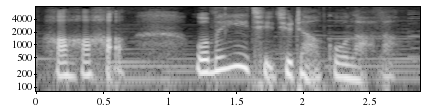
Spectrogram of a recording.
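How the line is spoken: Crowd laughing loudly. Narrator (Chinese): 大家轰然大笑说

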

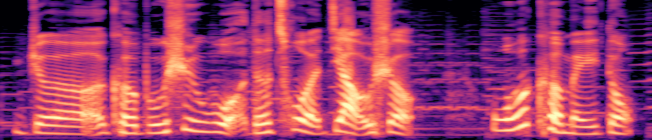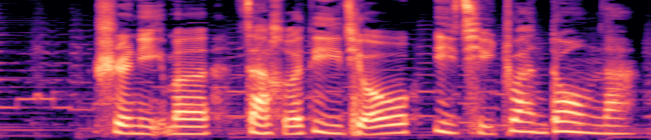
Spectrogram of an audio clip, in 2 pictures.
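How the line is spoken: Laughing. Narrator (Chinese): 太阳先生笑着回答

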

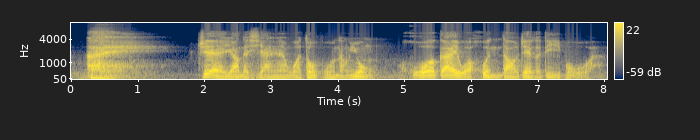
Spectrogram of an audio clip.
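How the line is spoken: Long sigh. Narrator (Chinese): 一姑不由得长叹一声

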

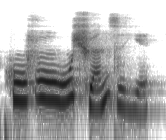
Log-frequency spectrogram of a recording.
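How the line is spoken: Sighing. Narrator (Chinese): 先主叹之，叹曰

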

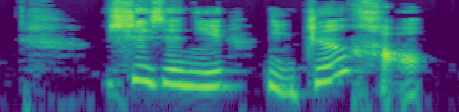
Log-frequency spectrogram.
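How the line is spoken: Smiling. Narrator (Chinese): 他笑着对乡下老鼠说

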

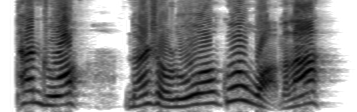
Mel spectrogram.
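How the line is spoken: Shouting. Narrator (Chinese): 杨永乐大叫

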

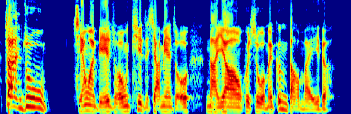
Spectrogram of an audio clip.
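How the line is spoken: Loud shout. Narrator (Chinese): 小胖墩儿高声喊道

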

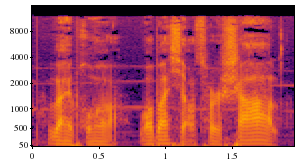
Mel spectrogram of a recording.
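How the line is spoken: Flat, indifferent. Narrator (Chinese): 小丽淡淡的说

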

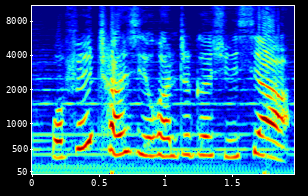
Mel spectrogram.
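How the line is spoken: Hurried. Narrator (Chinese): 又急忙加上一句

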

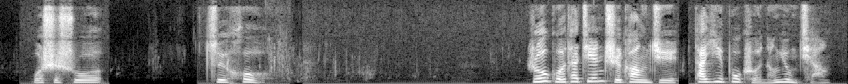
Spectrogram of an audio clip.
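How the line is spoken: Low voice after cough. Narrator (Chinese): 掩饰性的轻咳两声，他又低声问

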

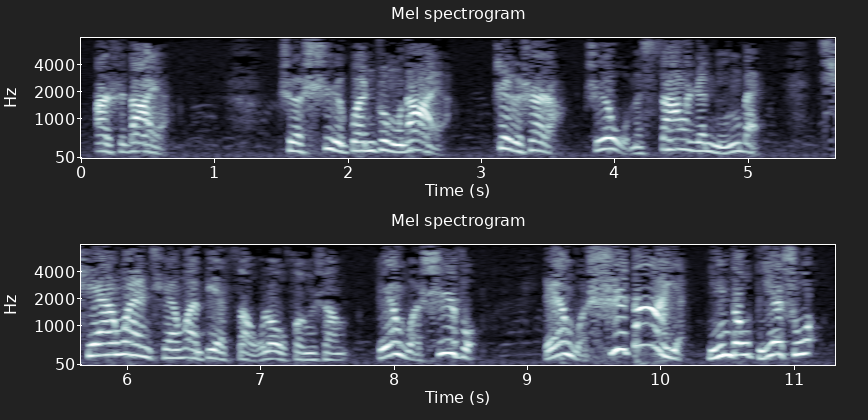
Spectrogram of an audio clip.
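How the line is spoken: Hushed voice. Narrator (Chinese): 缺德十八手李明压低嗓音说

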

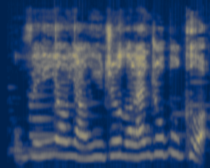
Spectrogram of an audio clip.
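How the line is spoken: Sulky soft muttering. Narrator (Chinese): 乐雅撇了撇嘴，轻声嘟囔说

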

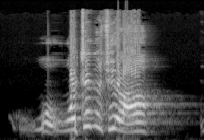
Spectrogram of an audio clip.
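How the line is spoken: Calling out. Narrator (Chinese): 豆芽仔又探头进来喊道

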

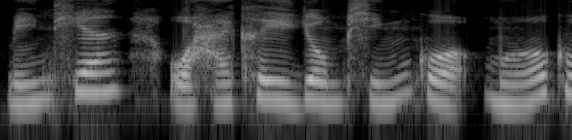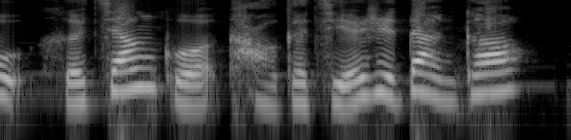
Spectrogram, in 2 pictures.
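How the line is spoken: Mother speaking with a smile. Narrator (Chinese): 妈妈笑着说

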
